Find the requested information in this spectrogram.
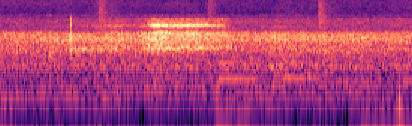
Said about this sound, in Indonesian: bisa mendengar kipas angin mungkin karena gue aduh semuanya low budget AC gue nggak punya ada sih di kamar lain di kamar utama tapi Uh, mungkin lo bisa mendengar uh, ambience luar, ambience Indonesia, uh, dan um, kipas angin yang kecil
